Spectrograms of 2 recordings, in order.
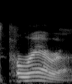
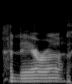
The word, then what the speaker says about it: Pereira: every time yeah everybody it's Pereira Pereira okay so yeah it's it's he's Portuguese it's spelled p r e i r a Pereira but I mean I've heard I've heard Panera I've heard all you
